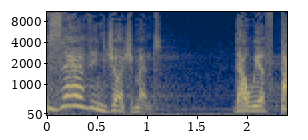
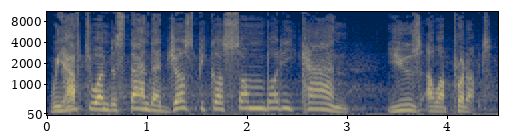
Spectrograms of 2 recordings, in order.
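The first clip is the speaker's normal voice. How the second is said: normal talking voice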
